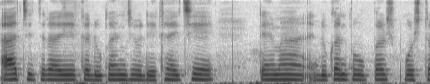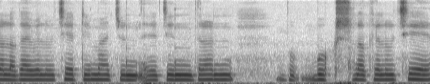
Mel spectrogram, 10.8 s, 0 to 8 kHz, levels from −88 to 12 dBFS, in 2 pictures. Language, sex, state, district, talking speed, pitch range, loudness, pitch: Gujarati, female, Gujarat, Valsad, 115 wpm, 170-175 Hz, -16 LUFS, 175 Hz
